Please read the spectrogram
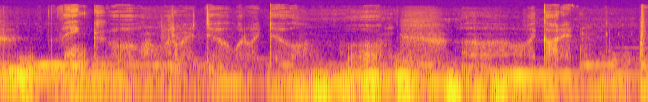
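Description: A soft whispered or breathy voice without clear words over a low, steady drone of background music.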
